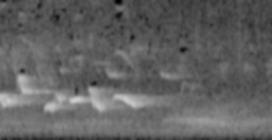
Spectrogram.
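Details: A male Eurasian blackcap, worn from feeding chicks, sings in a chestnut tree: a quick burst of clear, fluty warbled notes, high and varied, lasting about a second before fading into soft hiss.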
